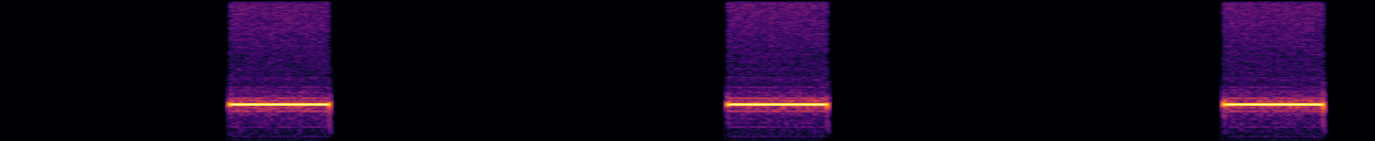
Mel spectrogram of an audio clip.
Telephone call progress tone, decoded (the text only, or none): ringback tone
